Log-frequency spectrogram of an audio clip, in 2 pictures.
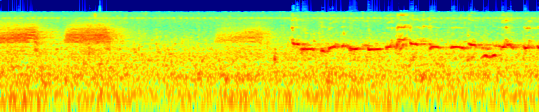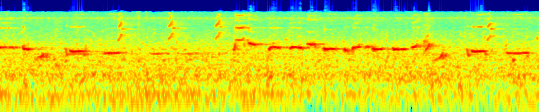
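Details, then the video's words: Papuan hooded butcherbird singing 'tembakan' tutor song with water therapy: hissing bursts at the start, then sustained warbled whistling phrases mixed with sharp high clicks for the rest. "Masteran Tembakan JAGAL PAPUA gacor"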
